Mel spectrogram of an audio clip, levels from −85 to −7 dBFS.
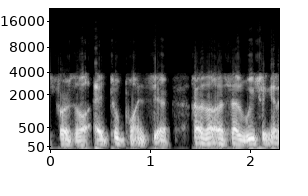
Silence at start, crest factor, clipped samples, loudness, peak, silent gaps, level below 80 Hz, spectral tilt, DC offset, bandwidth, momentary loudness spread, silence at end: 0.05 s; 10 dB; under 0.1%; -17 LUFS; -6 dBFS; none; -44 dBFS; -8.5 dB/octave; under 0.1%; 6.8 kHz; 5 LU; 0 s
